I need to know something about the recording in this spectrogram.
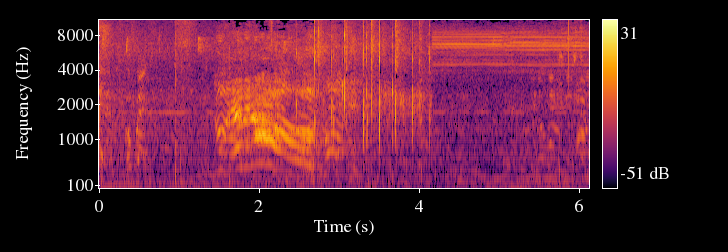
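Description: A loud shout about a second and a half in, followed by a quick run of about ten sharp claps over a second and a half, then a faint steady high whine.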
